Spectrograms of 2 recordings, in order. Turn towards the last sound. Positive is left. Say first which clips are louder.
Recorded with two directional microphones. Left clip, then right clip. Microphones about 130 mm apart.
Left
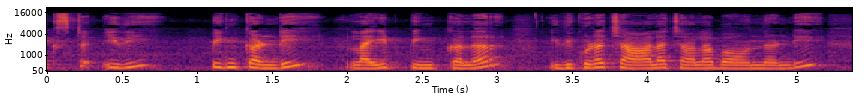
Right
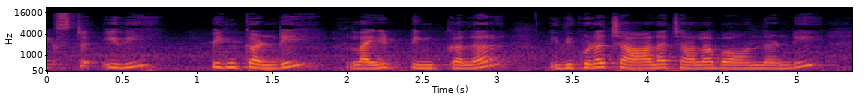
# left 4 dB
turn(degrees=15)  # may be behind; listen again after turning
